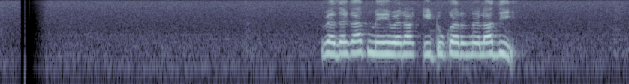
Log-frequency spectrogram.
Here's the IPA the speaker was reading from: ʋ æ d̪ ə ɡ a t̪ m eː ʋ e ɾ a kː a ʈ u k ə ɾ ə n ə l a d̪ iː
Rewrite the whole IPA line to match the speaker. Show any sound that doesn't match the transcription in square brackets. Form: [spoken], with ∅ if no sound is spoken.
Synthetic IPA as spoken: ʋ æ d̪ ə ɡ a t̪ m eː ʋ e ɾ a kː [i] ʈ u k ə ɾ ə n ə l a d̪ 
